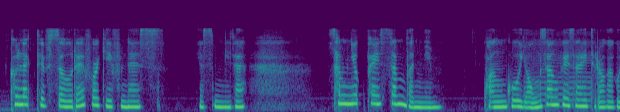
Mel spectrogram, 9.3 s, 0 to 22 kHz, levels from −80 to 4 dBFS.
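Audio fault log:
7.85–8.87 s, GSM phone buzz: a hard, raspy buzz at 217 Hz with a dense stack of harmonics, sitting about 18 dB below the speech and unrelated to it. A nearby 2G handset transmitting in timed bursts 217 times a second couples RF into the audio path, where a nonlinear stage rectifies the pulses into an audible square-ish waveform. The level stays steady across the interval, consistent with a phone in an active call.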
